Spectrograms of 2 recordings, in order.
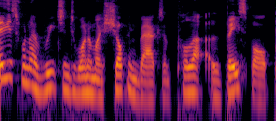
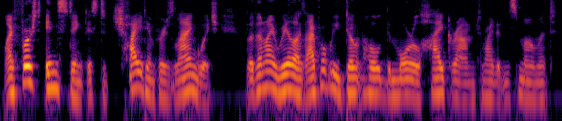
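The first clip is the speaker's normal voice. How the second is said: usual speaking voice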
